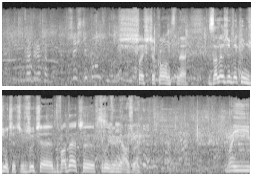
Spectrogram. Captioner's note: laughter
